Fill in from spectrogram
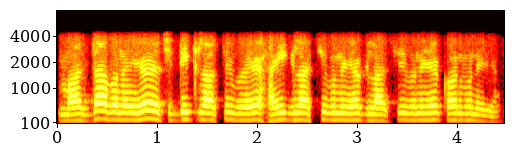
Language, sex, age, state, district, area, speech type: Hindi, male, 30-45, Uttar Pradesh, Sitapur, rural, conversation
